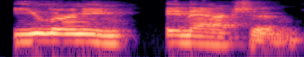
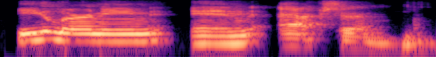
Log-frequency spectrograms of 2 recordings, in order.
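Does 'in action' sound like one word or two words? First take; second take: one word; two words. First: 'In' and 'action' run together as one word, 'inaction'. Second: 'In' and 'action' are heard as two separate words. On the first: Nothing is happening at all. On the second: Learning is being put into practice.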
